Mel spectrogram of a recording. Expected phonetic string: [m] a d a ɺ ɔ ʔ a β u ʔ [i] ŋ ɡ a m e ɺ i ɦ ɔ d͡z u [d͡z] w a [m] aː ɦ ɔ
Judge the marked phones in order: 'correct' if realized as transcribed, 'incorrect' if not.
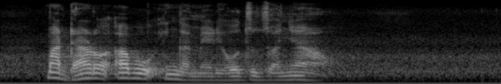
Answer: correct, correct, correct, incorrect

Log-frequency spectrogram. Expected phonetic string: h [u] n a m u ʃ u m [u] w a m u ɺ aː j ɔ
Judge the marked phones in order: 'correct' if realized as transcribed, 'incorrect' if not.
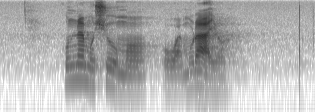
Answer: correct, incorrect

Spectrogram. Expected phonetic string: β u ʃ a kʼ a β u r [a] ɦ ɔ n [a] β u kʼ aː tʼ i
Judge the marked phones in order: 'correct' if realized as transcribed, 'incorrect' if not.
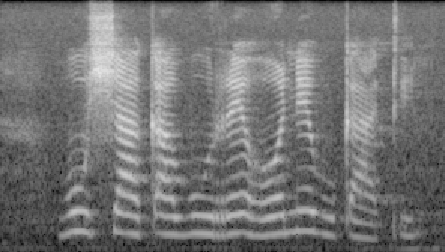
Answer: incorrect, incorrect

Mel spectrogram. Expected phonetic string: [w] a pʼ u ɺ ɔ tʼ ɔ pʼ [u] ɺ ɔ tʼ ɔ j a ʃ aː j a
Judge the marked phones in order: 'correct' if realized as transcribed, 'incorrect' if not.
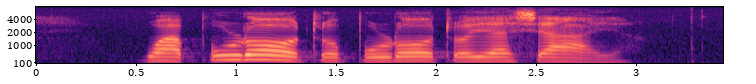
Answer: correct, correct

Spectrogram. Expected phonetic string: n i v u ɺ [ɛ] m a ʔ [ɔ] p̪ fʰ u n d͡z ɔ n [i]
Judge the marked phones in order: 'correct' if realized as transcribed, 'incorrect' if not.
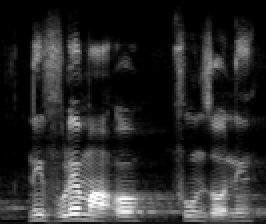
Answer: correct, correct, correct

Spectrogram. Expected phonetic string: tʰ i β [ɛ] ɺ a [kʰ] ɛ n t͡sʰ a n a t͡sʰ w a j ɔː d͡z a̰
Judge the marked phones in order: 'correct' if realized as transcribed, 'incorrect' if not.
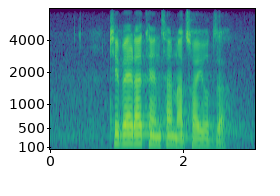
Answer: correct, correct

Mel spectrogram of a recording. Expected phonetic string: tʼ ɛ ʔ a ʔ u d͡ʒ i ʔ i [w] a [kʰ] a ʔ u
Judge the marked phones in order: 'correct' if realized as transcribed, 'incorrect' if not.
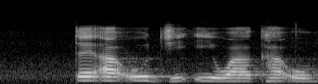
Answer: correct, correct

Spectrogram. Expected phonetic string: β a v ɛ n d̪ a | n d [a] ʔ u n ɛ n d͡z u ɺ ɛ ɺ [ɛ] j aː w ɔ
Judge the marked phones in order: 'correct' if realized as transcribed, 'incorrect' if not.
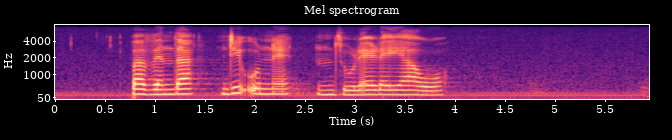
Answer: incorrect, correct

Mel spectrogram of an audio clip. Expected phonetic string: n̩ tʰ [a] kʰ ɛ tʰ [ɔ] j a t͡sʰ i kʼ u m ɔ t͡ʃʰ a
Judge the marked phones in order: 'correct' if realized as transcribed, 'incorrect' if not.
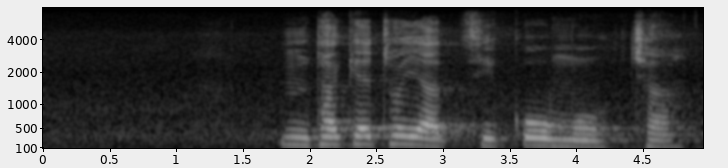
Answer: correct, correct

